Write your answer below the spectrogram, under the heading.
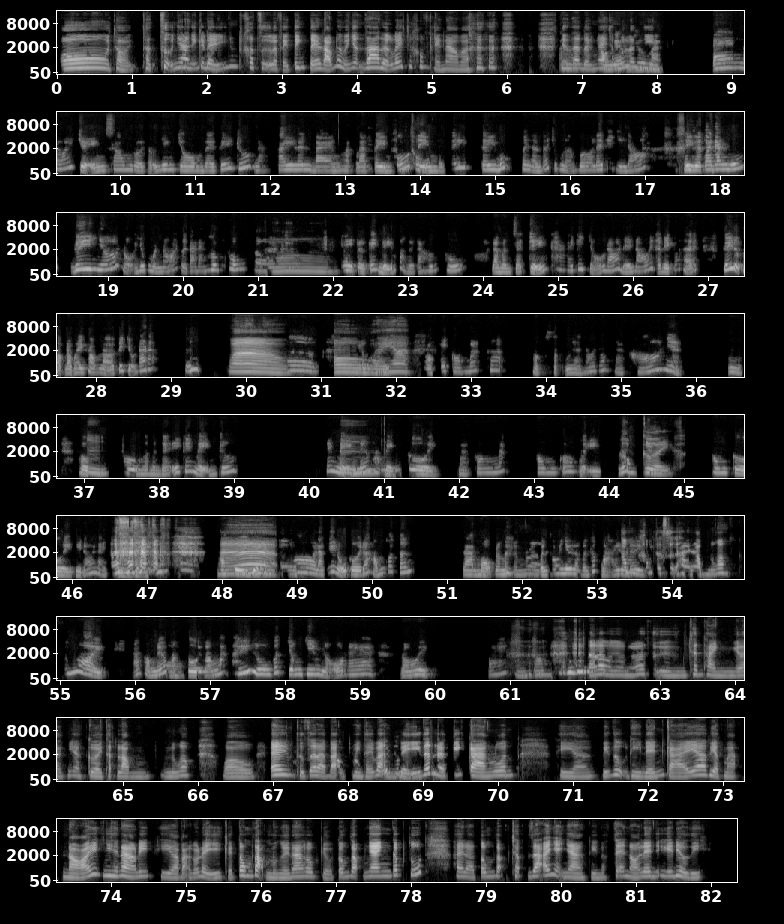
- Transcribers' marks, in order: other background noise; laugh; other noise; chuckle; tapping; chuckle; laugh; laughing while speaking: "mình"; chuckle; unintelligible speech; laugh
- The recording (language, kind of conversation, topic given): Vietnamese, podcast, Bạn thường chú ý nhất đến dấu hiệu phi ngôn ngữ nào khi gặp người mới?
